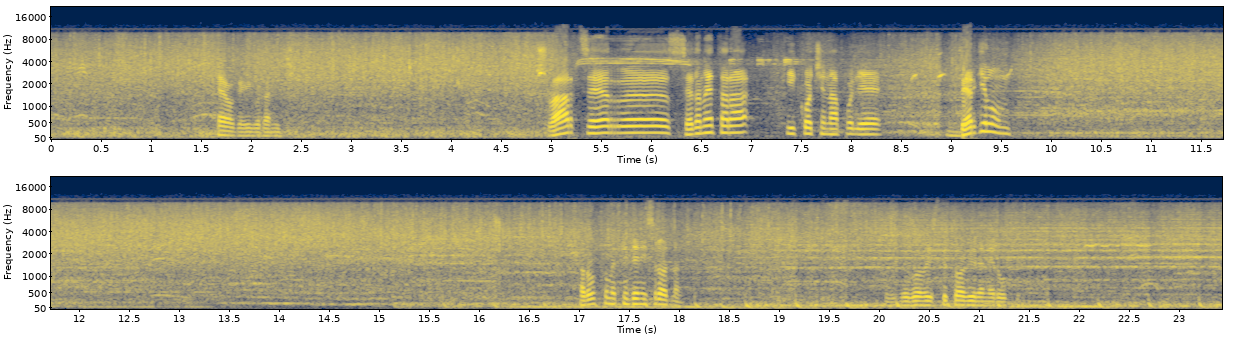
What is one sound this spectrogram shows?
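A large crowd roars and cheers in a big echoing hall.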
